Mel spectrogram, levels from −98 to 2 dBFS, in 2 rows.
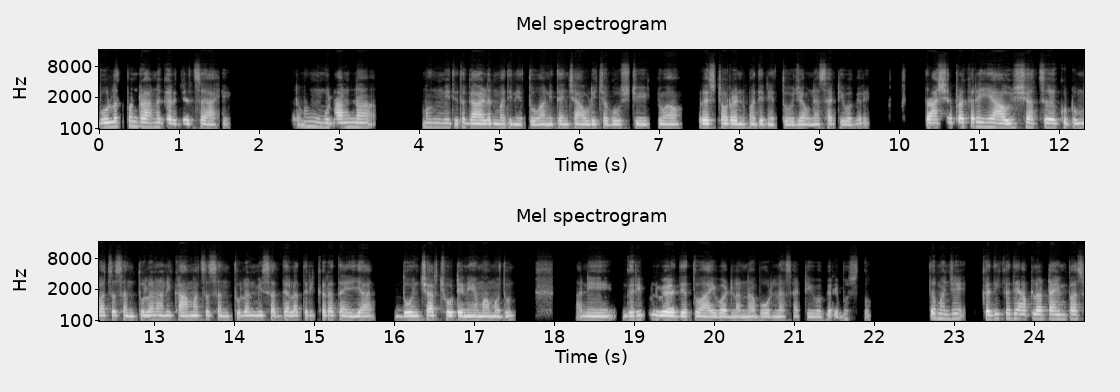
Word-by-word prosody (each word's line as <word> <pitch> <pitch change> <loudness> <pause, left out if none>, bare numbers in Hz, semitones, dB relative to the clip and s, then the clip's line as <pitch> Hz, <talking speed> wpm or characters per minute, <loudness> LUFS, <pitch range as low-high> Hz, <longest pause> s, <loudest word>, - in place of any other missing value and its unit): बोलत 160 +3 +3
पण 185 -2 -1
राहणं 160 -1 +2
गरजेचं 140 -1 0
आहे. 125 0 -4 0.8
तर - - -9
मग 180 -2 -6
मुलांना 155 +1 0 0.7
मग 155 -1 -6
मी 150 0 -5
तिथं 150 -2 -4
गार्डनमध्ये 135 -1 +2
नेतो 125 0 -3
आणि 125 0 0
त्यांच्या 130 +1 -1
आवडीच्या 130 0 0
गोष्टी 130 0 -2
किंवा 130 0 -2 0.3
रेस्टॉरंटमध्ये 135 -1 +3
नेतो 125 0 -3
जेवण्यासाठी 130 +1 -2
वगैरे. 125 -1 -4 0.7
तर 155 - +7
अशा 150 +2 -1
प्रकारे 165 0 +3
हे 160 0 -1
आयुष्याचं 145 +1 +3
कुटुंबाचं 140 0 -1
संतुलन 140 +1 0
आणि 140 -1 -1
कामाचं 140 +1 +1
संतुलन 140 0 -2
मी 140 0 0
सध्याला 140 0 0
तरी 140 0 -2
करत 145 0 0
आहे. 130 -2 +1
या 130 0 +2 0.4
2-4 135 +1 +4
छोटे 135 0 +4
नियमामधून 130 0 +1 0.8
आणि 130 -1 +1 0.2
घरी 135 +2 +1
पण 155 - -1
वेळ 140 -1 +10
देतो 135 0 +2
आई-वडिलांना 125 -1 +1
बोलण्यासाठी 120 0 -5
वगैरे 120 -1 -4
बसतो. - - -15 0.8
तर - - +3
म्हणजे 175 0 -4 0.3
कधी-कधी 165 +3 +1
आपला 165 0 +3
टाईमपास 160 0 +1
140 Hz, 135 wpm, -22 LUFS, 130-150 Hz, 0.8 s, वेळ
